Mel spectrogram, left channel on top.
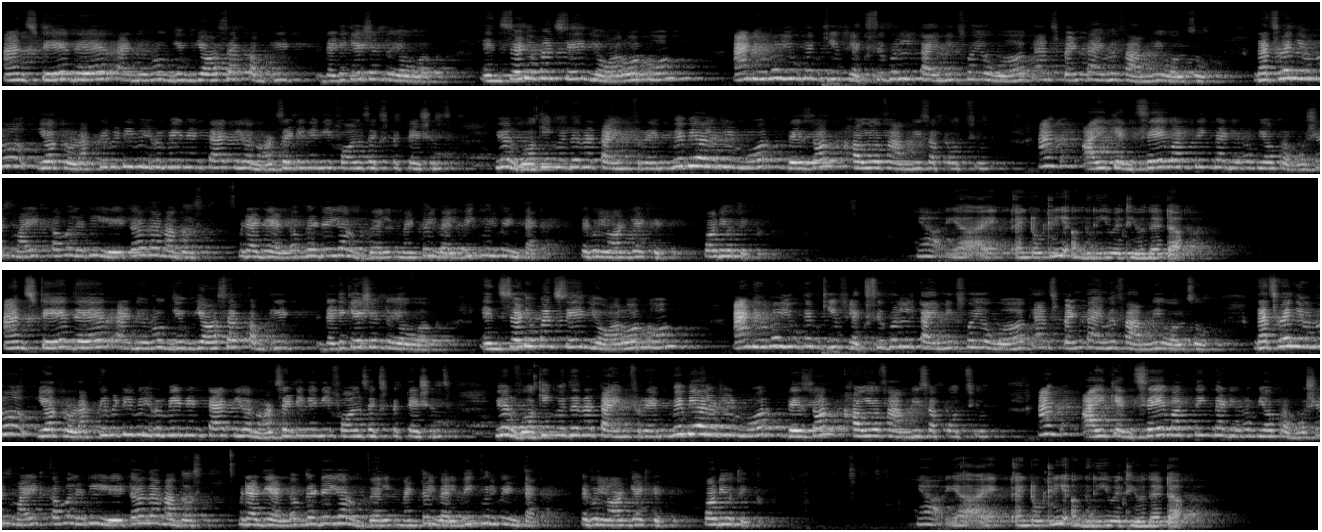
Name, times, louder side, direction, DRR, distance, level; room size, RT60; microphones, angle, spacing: voice 1, 0.0-2.9 3.1-4.4 4.8-6.8 7.3-12.1 12.5-23.1 23.5-28.3 28.7-31.7 32.2-33.0 33.4-33.9, right 2 dB, 65° right, 4 dB, 3.8 m, -22 dB
voice 2, 35.5-38.1, right 1 dB, 15° right, 1 dB, 2.5 m, -23 dB
29.5 x 25.0 x 5.6 m, 0.96 s
head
